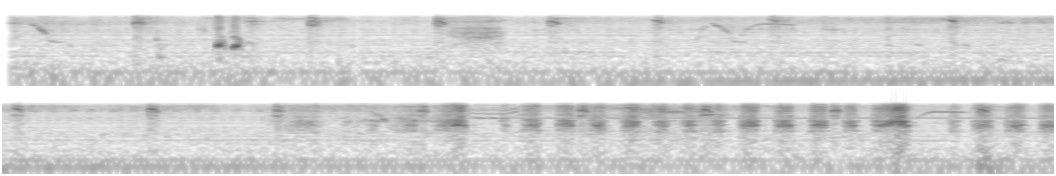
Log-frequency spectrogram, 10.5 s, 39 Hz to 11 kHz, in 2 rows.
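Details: Red-billed hornbill at Gowrie dam waterhole, Djuma Game Reserve, Sabi Sand, South Africa, morning of 20 March 2021, looking for a meal: after quiet bird chatter, a rapid, rising series of loud clucking notes fills the last four seconds.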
